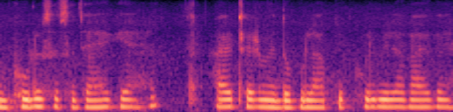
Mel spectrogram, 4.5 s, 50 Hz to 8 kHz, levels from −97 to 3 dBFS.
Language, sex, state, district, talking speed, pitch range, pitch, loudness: Hindi, female, Uttar Pradesh, Jyotiba Phule Nagar, 170 wpm, 185-195 Hz, 195 Hz, -16 LUFS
